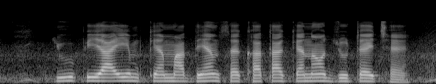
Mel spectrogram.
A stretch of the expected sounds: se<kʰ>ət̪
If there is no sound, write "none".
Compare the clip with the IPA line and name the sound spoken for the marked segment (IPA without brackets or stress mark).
kʰ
